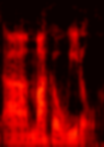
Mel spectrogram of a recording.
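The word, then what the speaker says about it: macuahuitl: to pull out my Makahito, or however that's pronounced. So I figured out how it's pronounced. It's pronounced Makaweedle.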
